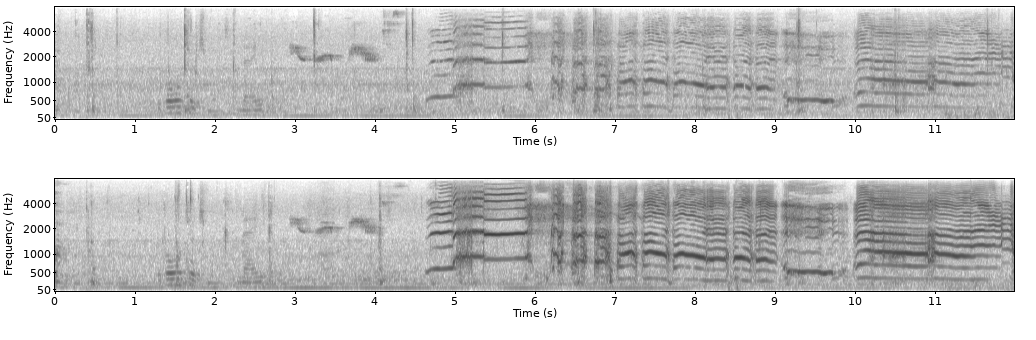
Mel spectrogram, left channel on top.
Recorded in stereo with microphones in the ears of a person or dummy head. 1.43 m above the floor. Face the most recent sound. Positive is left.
turn(degrees=-45)  # may be behind; listen again after turning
